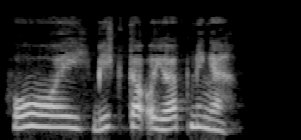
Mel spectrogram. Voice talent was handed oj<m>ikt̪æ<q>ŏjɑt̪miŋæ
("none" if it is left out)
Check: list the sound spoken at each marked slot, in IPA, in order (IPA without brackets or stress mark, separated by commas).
b, ʔ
